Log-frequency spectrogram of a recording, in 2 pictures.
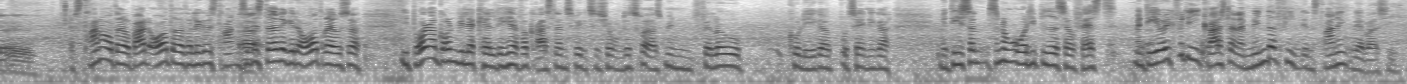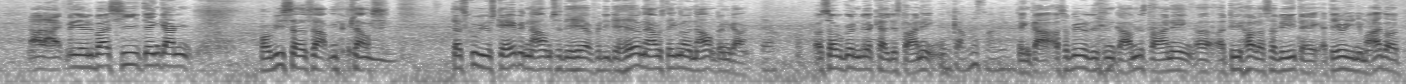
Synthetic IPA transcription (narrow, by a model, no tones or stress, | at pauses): sd̥ʁɑnɒʊɐd̥ʁɛ̰ʊbɑ̈ːe̝ɾɒʊɐd̥ʁɛ̰ʊd̥ɑle̝ɡ̥ɐʋisd̥ʁɑ̈n̰n̩sɒ̥esd̥ɛðˠiʋeɡ̥e̝ɾɒʊɐd̥ʁɛʊsɒ̽ib̥ʁœn̰ɐɡ̥ʁɔ̽nʋe̝ljɑ̈ɪkʰæld̥e̝ɦeɐ̰fɒ̽ɡ̥ʁɑslæn̰sʋe̝ɡe̝t͡sʰæɕo̝̰ːnd̥e̝t͡sʰo̰ɐjɒsminfeloʊ | kʰo̝le̝ːɡ̥æb̥ot͡sʰɛ̰niɡ̥ɐ | mend̥e̝æɐsɒ̽nsɒnːo̝ːŋno̝ɐ̰d̥ib̥iðˠɐsʰɑ̈ʊfæsd̥mend̥e̝æɐjo̝e̝ɡ̥əfɒ̽d̥ḭːɡ̥ʁɑslænæɐme̝nd̥ʁɐfḭːnd̥ensd̥ʁɑne̝ŋʋeljäbɑ̈ːsiː | nɑ̰̈ɪnɑ̈ɪ̰menjɑ̈ʋe̝lb̥ɑ̈ːsiːd̥enɡ̥ɑ̈ŋ̰ | ʋɒʋisɛð̞ˠsɑ̈m̰n̩kʰlɑ̈ʊ̰s | d̥ɑsɡ̥uʋijo̝sɡ̥ɛːb̥əe̝d̥nɑ̈ʊ̰nt͡sʰe̝ld̥e̝heɐfɒ̽d̥ḭːd̥e̝ɦæð̞̩ˠjo̝næɐməsd̥e̝ɡ̥ənɔ̽ːð̩ˠnɑ̈ʊ̰nd̥enɡ̥ɑ̈ŋ̰ | ʔɒ̽sɒ̽b̥e̝ɡ̥øn̰d̥ʋiækʰælədesd̥ʁane̝ŋenɡ̥ɑ̈mləsd̥ʁaneŋd̥enɡ̥ɑɒsɒbe̥ø̰dd̥esnɡ̥ɑ̈mləsd̥ʁɑne̝ŋɒ̽ʔːd̥e̝ɦɒ̽l̰ɐsɑ̈ɪʋe̝id̥ɛ̰ːɒd̥ejoe̝ːnlimɑ̈ːð̞̩ˠɡ̥ɒ̽d̥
